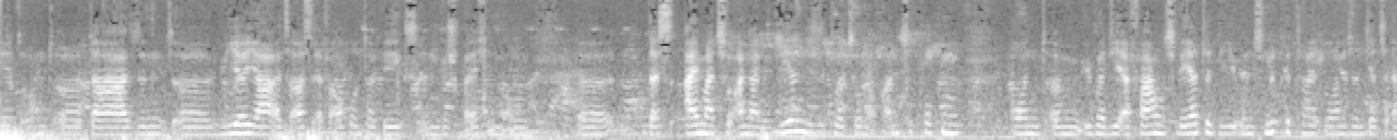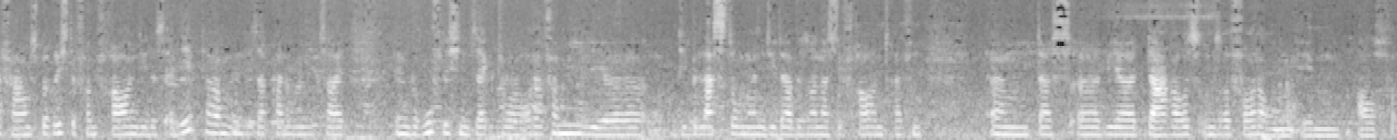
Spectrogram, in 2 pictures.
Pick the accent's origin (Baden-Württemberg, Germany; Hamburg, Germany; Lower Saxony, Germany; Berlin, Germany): Lower Saxony, Germany; Bassum; Ja, ich komme aus Bassum. Das liegt 30 Kilometer südlich von Bremen und etwa anderthalb Stunden von Hannover entfernt. Sehr ländlich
